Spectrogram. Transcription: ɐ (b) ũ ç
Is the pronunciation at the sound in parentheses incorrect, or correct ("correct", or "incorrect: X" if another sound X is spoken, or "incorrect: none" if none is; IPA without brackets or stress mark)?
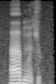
correct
